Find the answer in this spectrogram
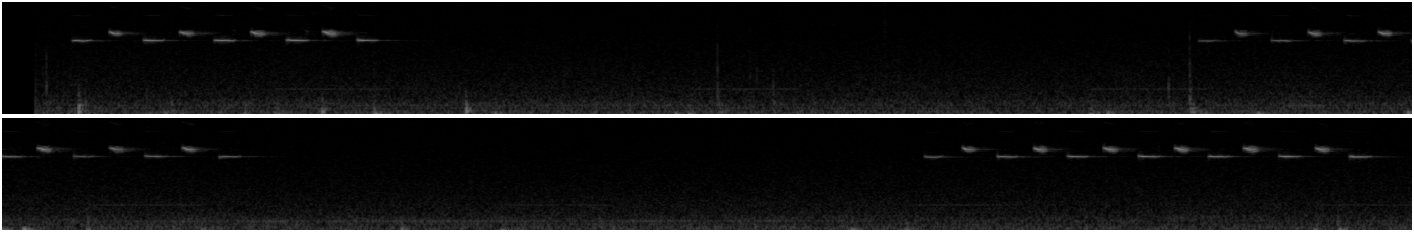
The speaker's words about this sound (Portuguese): Aliás, o nome chapim é ele próprio uma onomatopeica, porque o canto do chapim real é exatamente chapim, chapim, chapim, como vamos ouvir. Vamos então ouvir.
